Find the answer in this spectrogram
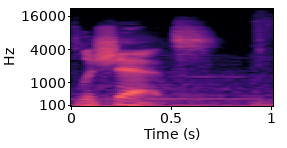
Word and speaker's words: flechette: the opening hand worse is it actually pronounced flechettes I wasn't trying to troll people with that one ie I was pretty sure it was pronounced flechette sorry flechette silent s now like bleh who's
